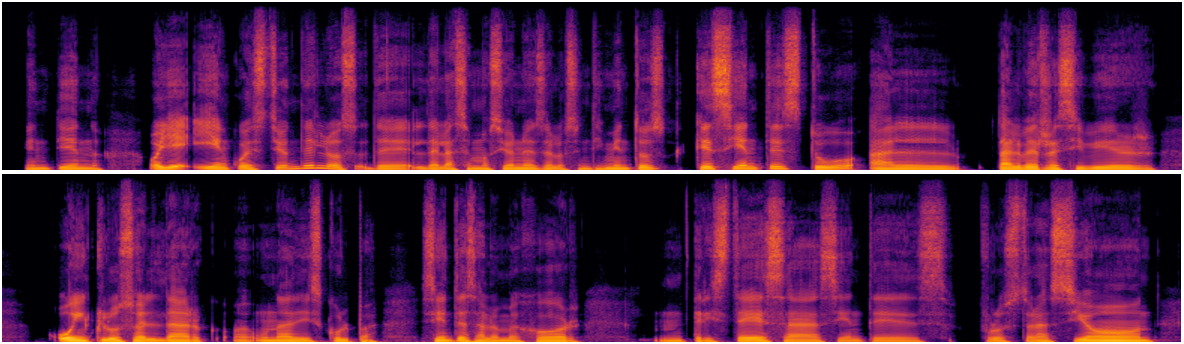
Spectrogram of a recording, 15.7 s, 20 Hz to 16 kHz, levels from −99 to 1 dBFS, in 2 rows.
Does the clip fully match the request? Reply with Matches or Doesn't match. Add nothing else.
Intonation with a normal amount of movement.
Matches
